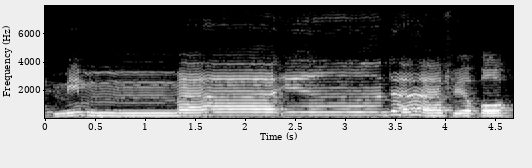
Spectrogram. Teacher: میم کے بعد الف ہے، الف پر مد ہے، اس مد کو 5 الف کی مقدار کھینچ کر پڑھیں گے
